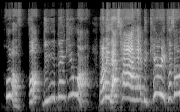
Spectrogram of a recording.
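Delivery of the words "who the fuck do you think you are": high, half-crying defiant comeback; defiant retort. Retold or imitated. Retelling standing up to bosses at work, defiant high retort. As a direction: throw it right back at them, voice near cracking. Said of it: "And I'm like".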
